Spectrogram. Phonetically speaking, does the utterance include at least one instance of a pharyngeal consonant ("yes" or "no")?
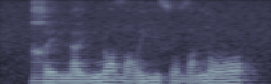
no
